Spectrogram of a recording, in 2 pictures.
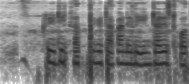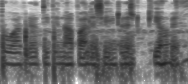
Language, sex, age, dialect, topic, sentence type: Bengali, male, 25-30, Standard Colloquial, banking, question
